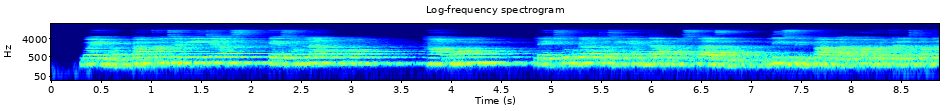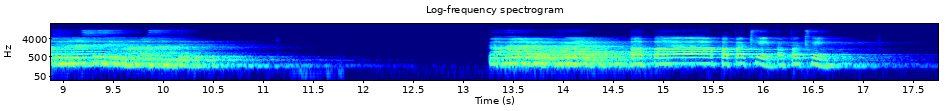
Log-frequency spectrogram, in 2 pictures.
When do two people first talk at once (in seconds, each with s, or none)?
none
